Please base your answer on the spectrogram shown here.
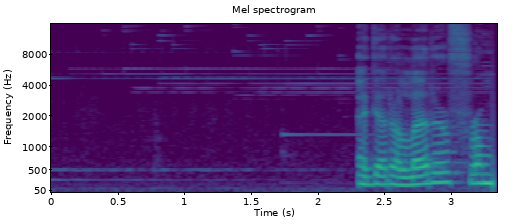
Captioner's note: chimes ring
